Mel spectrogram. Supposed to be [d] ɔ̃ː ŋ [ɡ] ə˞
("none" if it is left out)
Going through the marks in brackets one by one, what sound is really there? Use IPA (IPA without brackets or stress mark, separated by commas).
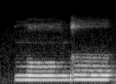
n, ɡ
